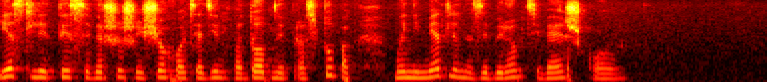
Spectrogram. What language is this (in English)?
Russian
